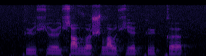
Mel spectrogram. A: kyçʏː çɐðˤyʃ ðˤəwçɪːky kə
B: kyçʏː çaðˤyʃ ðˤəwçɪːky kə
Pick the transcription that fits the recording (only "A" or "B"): A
